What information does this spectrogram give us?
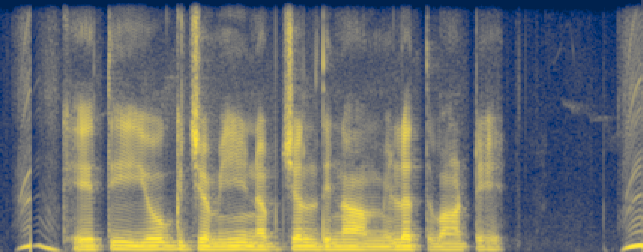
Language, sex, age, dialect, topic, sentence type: Bhojpuri, male, 18-24, Northern, agriculture, statement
